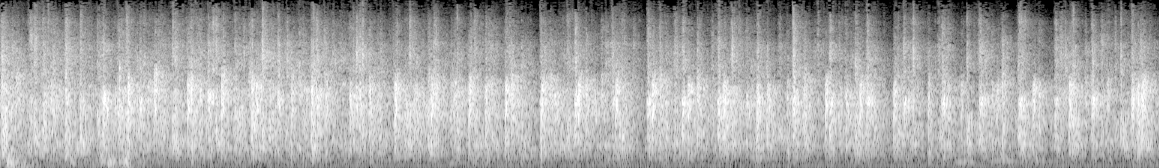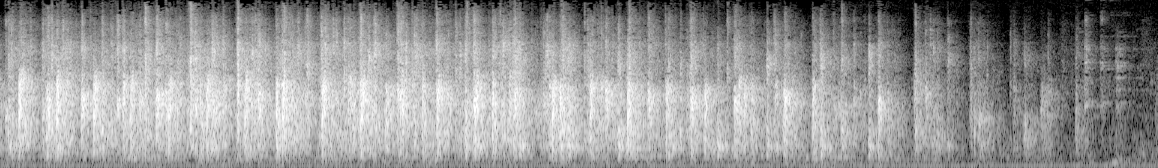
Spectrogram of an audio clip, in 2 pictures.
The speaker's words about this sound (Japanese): 励ましの拍手をお願いします。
